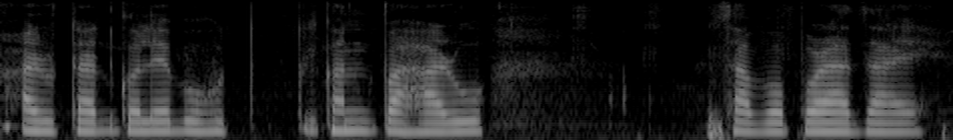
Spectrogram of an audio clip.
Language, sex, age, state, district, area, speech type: Assamese, female, 18-30, Assam, Sivasagar, rural, spontaneous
